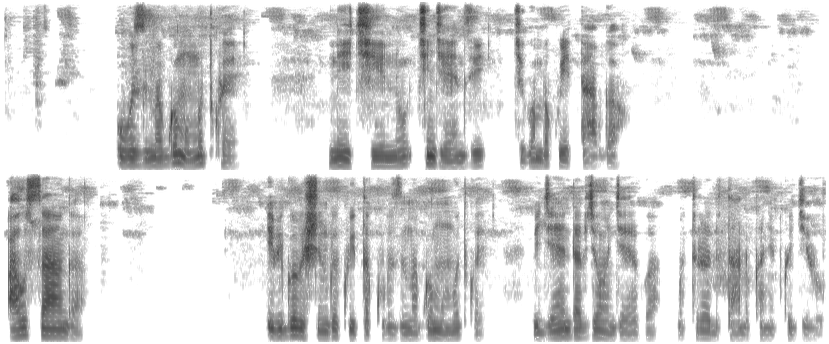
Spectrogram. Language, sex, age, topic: Kinyarwanda, male, 18-24, health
